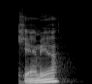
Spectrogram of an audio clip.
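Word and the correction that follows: Kamiah: That was about the fucking closest. It's Kamiai.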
